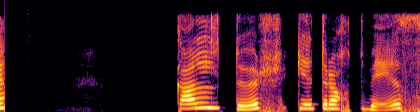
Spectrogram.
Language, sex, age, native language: Icelandic, female, 9, Icelandic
